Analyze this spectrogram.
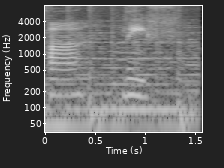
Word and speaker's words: Aleph: Aleph, pronounced a-leaf, transcribed as a or a, the number 1, meaning ox, the fiery intelligence.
